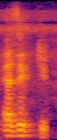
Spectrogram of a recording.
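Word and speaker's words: adjective: অ্যাডজেক্টিভ, এটা অ্যাডজেক্টিভ হবে না, ডির উচ্চারণ সাইলেন্ট থাকবে, অ্যাডজেক্টিভ।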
